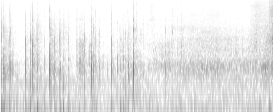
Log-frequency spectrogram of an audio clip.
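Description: A small lilac printed cardboard tea box with a floral label, hollow and likely full of tea bags, is held in both hands and tapped and scratched with long red-painted nails. A rapid series of crisp, dry taps and papery crackles fills the first half. It then gives way to a softer, steady scratching hiss that grows brighter and louder at the end.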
